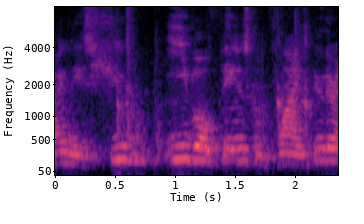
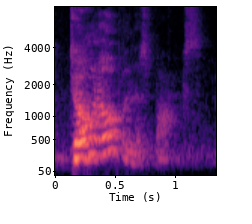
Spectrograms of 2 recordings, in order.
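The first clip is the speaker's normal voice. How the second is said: stern warning; 8 semitones higher, 10 dB louder than usual. Acted. Zeus giving stern box orders.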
